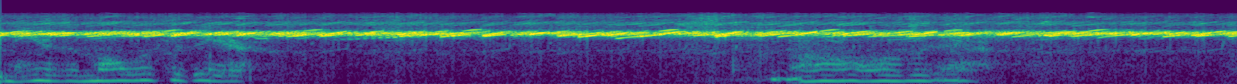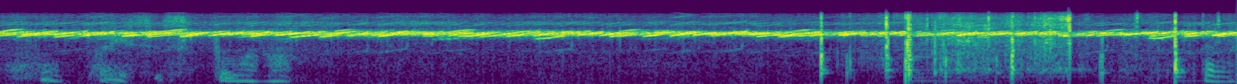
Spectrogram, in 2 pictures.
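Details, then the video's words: Many spring peepers heard but not seen in spring, giving an unbroken shrill peeping chorus while a woman speaks in short phrases over it and some handling noise follows. "Spring Singing frogs"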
